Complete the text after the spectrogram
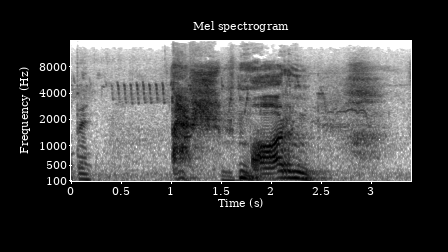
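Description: An elderly man answers nearby in a friendly tone.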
